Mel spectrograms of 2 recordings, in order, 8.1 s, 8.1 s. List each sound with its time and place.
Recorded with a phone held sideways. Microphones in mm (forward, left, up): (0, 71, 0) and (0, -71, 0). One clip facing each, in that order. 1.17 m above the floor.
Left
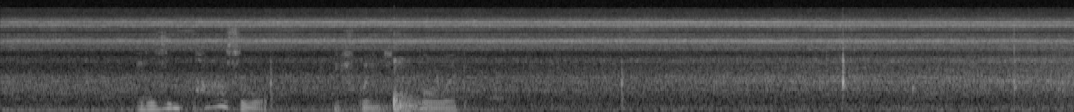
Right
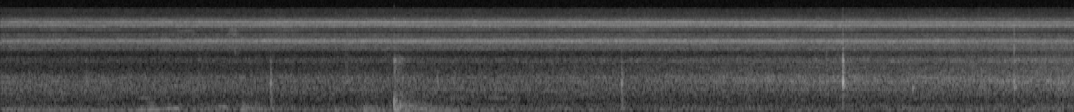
1.0 s a man speaking: 85° left; by 3.6 s 90° left
2.9 s a thud: 45° left (ahead or behind)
